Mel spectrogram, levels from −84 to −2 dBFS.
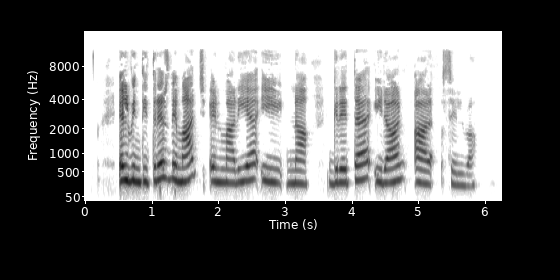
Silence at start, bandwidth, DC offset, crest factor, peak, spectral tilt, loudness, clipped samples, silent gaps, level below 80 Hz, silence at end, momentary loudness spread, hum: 0.5 s; 11.5 kHz; under 0.1%; 22 dB; 0 dBFS; -1.5 dB/octave; -22 LUFS; under 0.1%; none; -80 dBFS; 0.4 s; 17 LU; none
